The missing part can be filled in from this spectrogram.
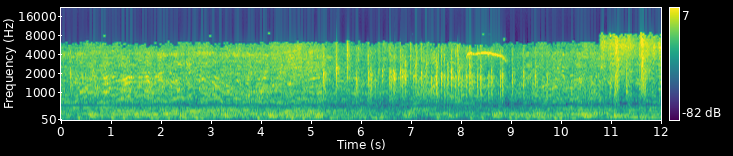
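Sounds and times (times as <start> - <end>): dance music beat: 0.0 - 12.0
people clapping: 4.8 - 12.0.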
